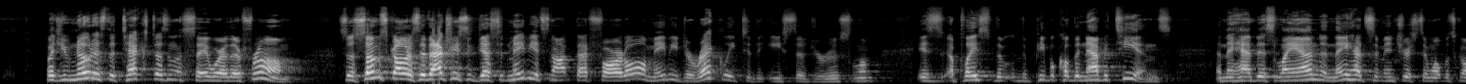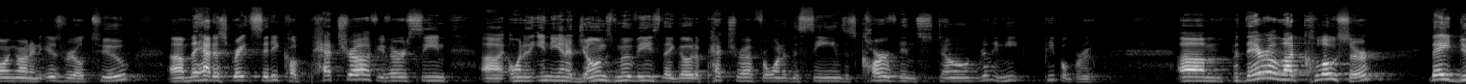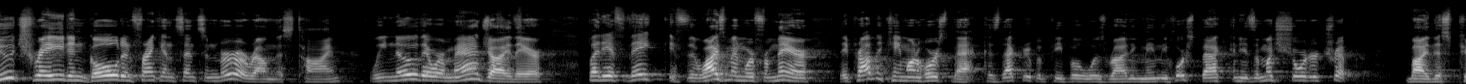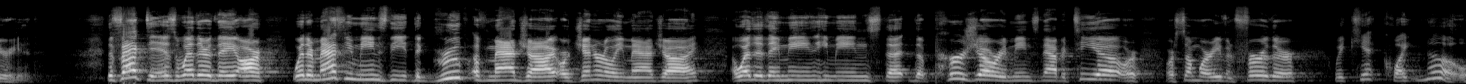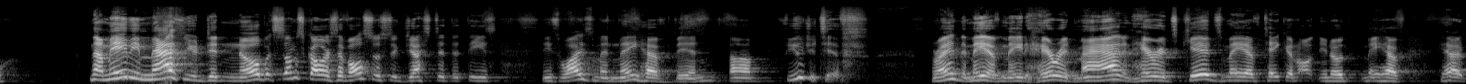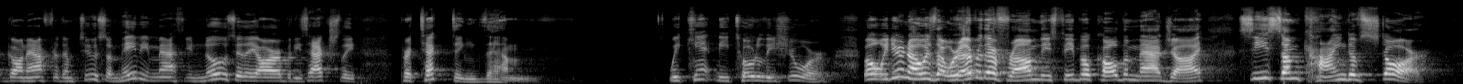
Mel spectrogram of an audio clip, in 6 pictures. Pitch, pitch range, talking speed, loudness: 185 Hz, 165-220 Hz, 185 wpm, -20 LUFS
